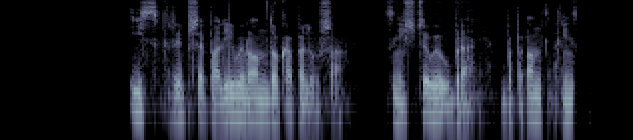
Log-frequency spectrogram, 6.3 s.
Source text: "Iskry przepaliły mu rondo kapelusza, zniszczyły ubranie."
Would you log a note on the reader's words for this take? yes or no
yes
